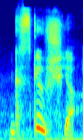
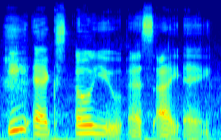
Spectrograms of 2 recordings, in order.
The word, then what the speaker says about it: exousia: The only time the word authority, or get ready for this pronunciation, exousia. Spell it. Exousia. Thank you. Exousia.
